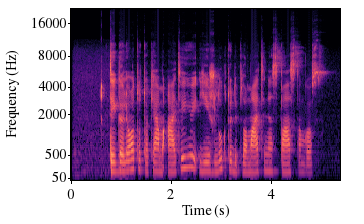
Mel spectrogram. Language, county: Lithuanian, Šiauliai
